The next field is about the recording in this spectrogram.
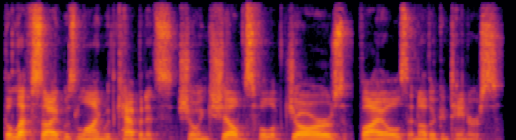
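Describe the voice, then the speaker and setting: A man's voice: extremely low pitch, normal speed, bright, forceful tone. A man reading first-person fiction as scripted audiobook narration, as the author of the book.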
